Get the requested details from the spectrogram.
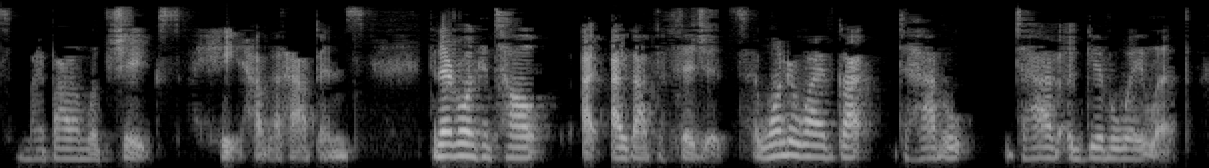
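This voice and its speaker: A woman's raspy, put-on character voice, medium in pitch, rattled off at a very fast pace. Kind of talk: first-person middle-grade storytelling. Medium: read story. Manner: warm, folksy Southern narration.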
